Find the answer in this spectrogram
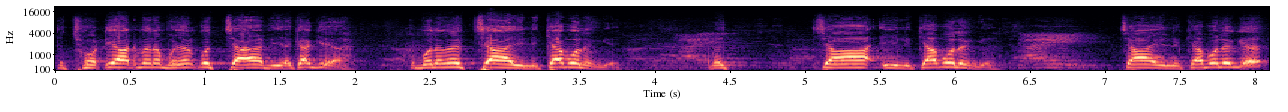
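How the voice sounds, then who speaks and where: A man's voice: sits high, animated, normal speed, pauses often. A man teaching a biology class, drilling students with repeated questions and playfully scolding them. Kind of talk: classroom lecture.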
